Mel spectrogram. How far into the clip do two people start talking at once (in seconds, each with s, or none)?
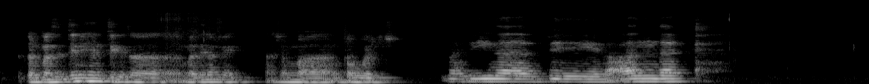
none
